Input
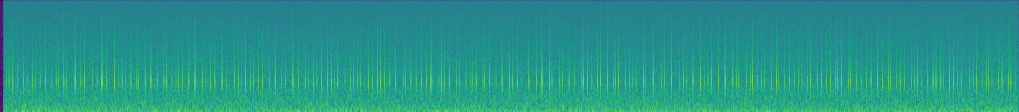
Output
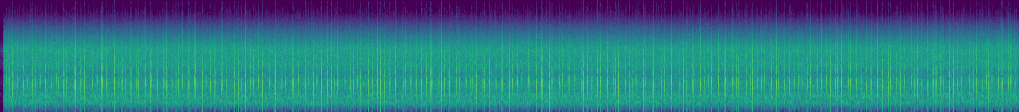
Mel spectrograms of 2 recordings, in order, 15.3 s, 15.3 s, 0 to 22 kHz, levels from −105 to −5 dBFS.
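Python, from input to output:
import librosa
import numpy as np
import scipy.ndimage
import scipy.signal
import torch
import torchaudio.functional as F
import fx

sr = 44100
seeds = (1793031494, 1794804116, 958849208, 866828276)

y = fx.cabinet(x, sr, low_hz=260.0, low_slope=24, high_hz=5400.0, hz=(340.0, 670.0, 1700.0, 2400.0, 4100.0), db=(-5, -7, -8, 5, 9))
y = fx.doppler_dist(y, sr, depth_ms=0.31)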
